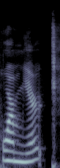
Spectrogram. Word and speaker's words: Kormhurt: It's KORMH Yurt. YURT. Yeah. Kormhurt.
